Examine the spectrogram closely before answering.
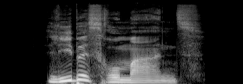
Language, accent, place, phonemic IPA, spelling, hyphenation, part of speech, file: German, Germany, Berlin, /ˈliːbəsʁoˌmaːns/, Liebesromans, Lie‧bes‧ro‧mans, noun, De-Liebesromans.ogg
- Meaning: genitive of Liebesroman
